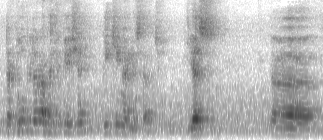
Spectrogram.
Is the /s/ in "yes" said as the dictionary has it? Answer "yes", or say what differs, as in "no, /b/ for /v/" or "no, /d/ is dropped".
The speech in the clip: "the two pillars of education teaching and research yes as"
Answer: yes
